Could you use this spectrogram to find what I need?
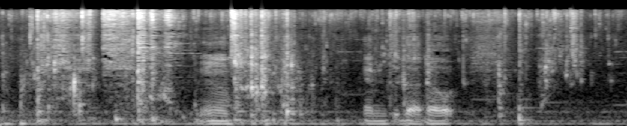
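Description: Water splashes in a metal sink.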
